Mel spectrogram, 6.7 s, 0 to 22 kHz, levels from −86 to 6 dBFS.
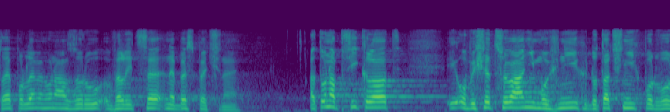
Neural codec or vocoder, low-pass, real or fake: none; 7.2 kHz; real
